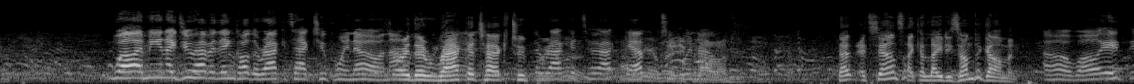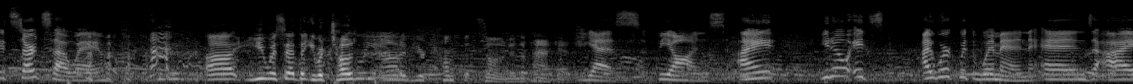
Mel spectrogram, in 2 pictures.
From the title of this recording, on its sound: On the Red Carpet at Dancing With The Stars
